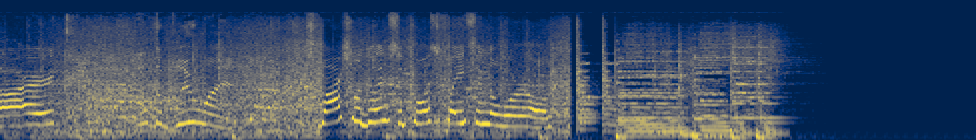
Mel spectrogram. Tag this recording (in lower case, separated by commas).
speech, music, slosh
